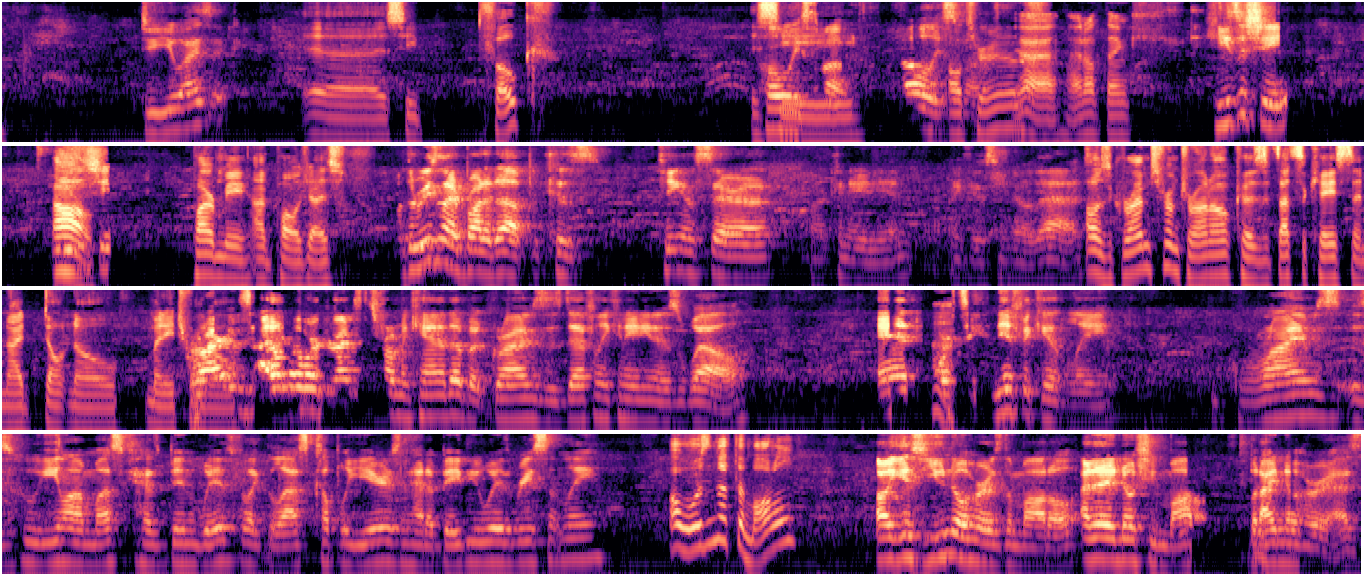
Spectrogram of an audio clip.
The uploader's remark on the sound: This episode was filmed in front of a live bar-side audience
